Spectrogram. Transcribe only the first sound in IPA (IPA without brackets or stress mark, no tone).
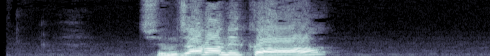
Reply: t͡ɕ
